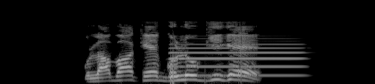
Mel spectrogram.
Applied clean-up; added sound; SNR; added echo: none; Wind instrument, woodwind instrument; 5 dB; none.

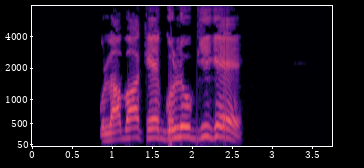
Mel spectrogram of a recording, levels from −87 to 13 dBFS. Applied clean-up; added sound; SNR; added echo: none; none; none; none.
